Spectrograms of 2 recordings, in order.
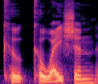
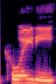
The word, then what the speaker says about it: Kuwaiti: in as a uh Cuian. Is that how you say it? Cuian. Cuatian. No, not really. Kuwaiti would be the term.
